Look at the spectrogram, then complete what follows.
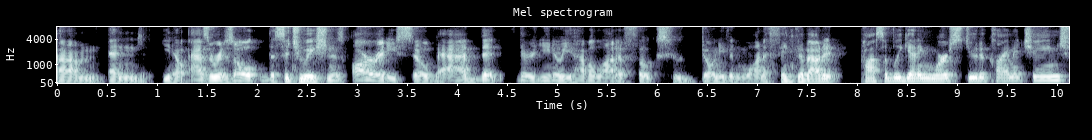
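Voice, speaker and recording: Against a quiet background, the voice moves at a moderate pace with hardly any pauses and very wide pitch swings. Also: man, fairly low pitch for a man. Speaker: local newspaper reporter. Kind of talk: panel discussion. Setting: video call. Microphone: video call.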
